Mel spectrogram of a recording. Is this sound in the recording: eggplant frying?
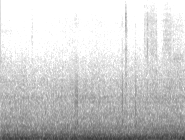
no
